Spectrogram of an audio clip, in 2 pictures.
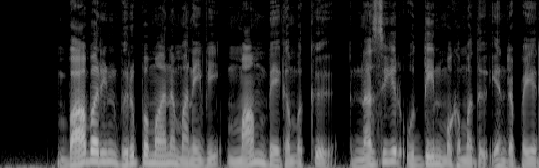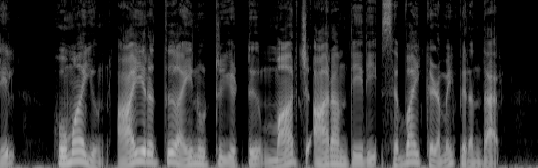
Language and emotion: Tamil, neutral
